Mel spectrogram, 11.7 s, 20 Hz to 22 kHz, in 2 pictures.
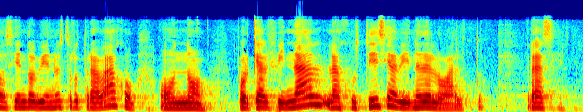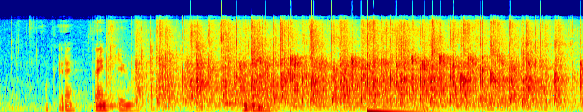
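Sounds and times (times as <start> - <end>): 
speech: 0.0 - 5.7, 6.4 - 7.4
audience applauding a speaker at a meeting: 6.8 - 11.6.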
